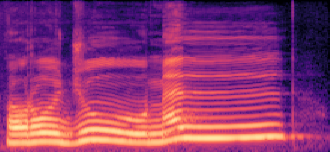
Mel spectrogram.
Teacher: здесь танвин, после которого идет лям, и у нас ассимиляция без назализации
